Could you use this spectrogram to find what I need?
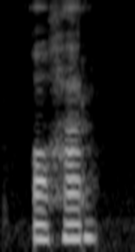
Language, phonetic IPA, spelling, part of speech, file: Polish, [ˈɔxar], ohar, noun, LL-Q809 (pol)-ohar.wav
